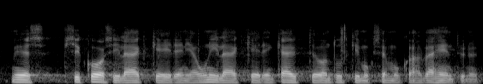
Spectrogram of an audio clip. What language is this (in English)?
Finnish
